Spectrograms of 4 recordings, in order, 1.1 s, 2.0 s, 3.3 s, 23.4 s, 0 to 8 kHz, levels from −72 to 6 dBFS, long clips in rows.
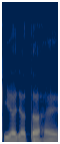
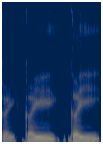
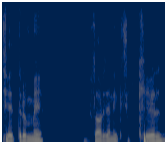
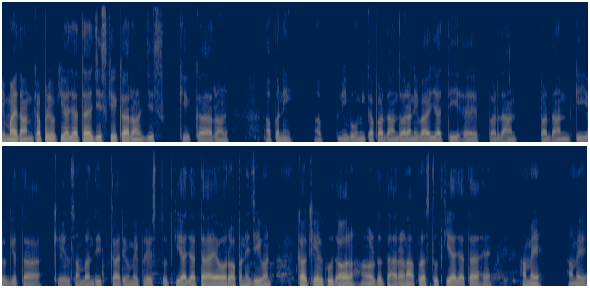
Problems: none marked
